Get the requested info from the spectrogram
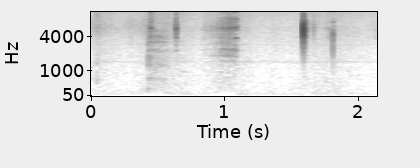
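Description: A knife blade scraping at a hard, dry jucá seed pod held in the hand, cracking it open to get at the seed. There are a few short rasping scrapes, then a sharp click about one and a half seconds in.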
